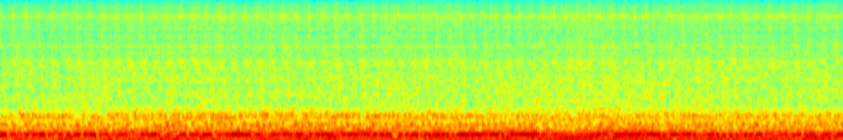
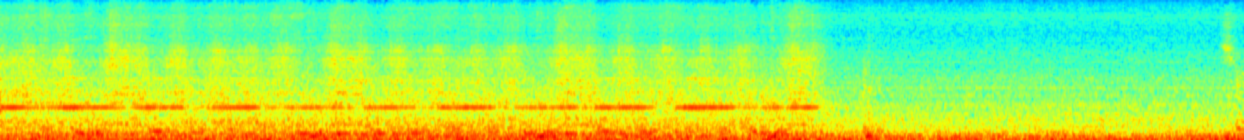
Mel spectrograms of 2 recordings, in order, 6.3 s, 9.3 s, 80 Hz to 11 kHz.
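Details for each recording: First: 1951 Chevy 1430 pickup straight six, previously seized after sitting since 1976, freshly freed and run on a jerry-can fuel feed with idle turned up: steady, even low rumble, no knocks or misses; idles smoothly, though the replacement fuel pump is thought bad. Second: Seized 1951 Chevy 1430 pickup straight-six, last on road 1976, cylinders pickled with oil, cool morning: starter whines with uneven sluggish chuffs for six seconds, never catches; cranks but won't start, owner suspects stuck rings limiting compression.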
